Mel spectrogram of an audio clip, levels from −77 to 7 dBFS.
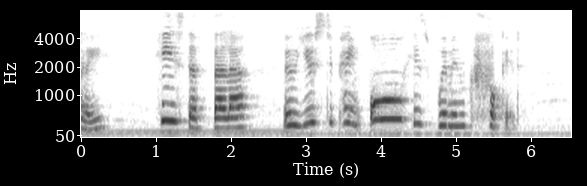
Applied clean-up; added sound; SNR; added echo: none; none; none; none.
